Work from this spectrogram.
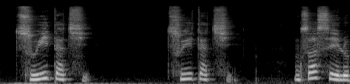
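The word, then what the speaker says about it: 一日: Donc pour le premier jour du mois, donc on met un 1, on met le kanji nichi, mais ça se prononce tsuitachi.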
